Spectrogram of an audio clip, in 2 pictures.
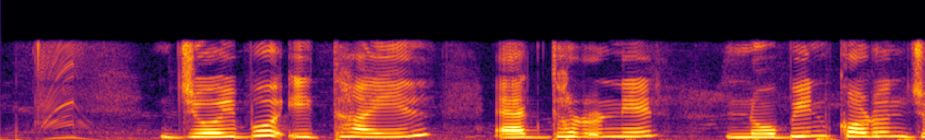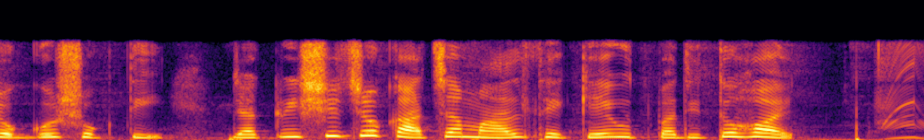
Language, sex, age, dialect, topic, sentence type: Bengali, female, 18-24, Northern/Varendri, agriculture, statement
